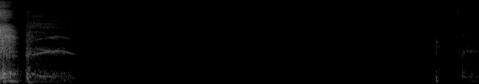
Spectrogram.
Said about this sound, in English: Yeah, sorry, I had to cough.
